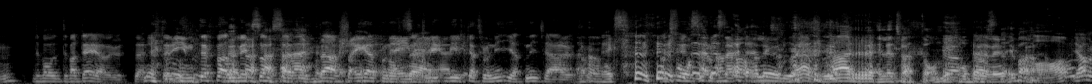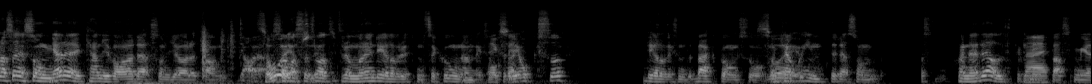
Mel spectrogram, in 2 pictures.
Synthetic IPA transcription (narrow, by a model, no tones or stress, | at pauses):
d̪ɛvad̪ɛvaɖɛʉ̟ːt̪əɾɪnt̪əfœɾat̪lɪsɔmsɛbæːʂaeːɾpʰɔnɔt̪ːsɛvɪlkat̪ʰɾuːɳɪat̪nɪæɾʉ̟ːt̪an | oɛɛɪsɔɛaɾɛlːət̪ʰvæʈːɔmd̪ɛoɛjbɑːɾjɑːmɛnalsɔɛnsɔŋːaɾəkʰanjɵvɑːɾad̪ɛsɔmjœːɾɛt̪ba̰nd̪masksvːat̪t̪ʰːɾɵmːanɛɛnd̪eːlavɾʏt̪msɛkɧuːnənlɪksɔsɔd̪ɛːjɔksɔ | d̪eːlavlɪksɔmd̪ɛbækbaʊnsɔmɛnkanɧəɪnt̪əd̪ɛsɔm | asɔɧɛnəɾɛlt̪fœɾkʰnɪpːasmeːd̪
